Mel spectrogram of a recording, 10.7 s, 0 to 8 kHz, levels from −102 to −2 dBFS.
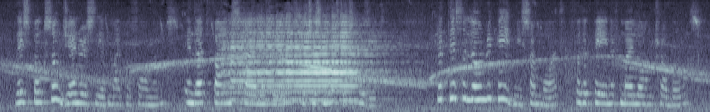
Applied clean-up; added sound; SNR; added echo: none; Motor vehicle (road) / Siren; -2 dB; reverberation time 0.2 s.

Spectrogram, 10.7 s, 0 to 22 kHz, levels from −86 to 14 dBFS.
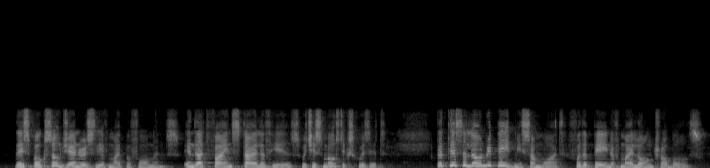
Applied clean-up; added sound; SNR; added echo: none; none; none; none.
